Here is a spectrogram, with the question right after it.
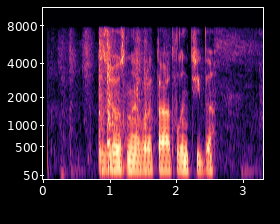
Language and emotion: Russian, neutral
